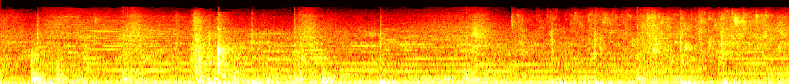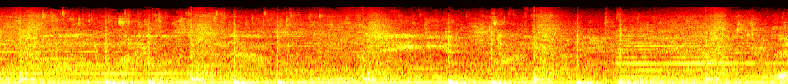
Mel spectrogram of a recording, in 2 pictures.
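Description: Water pours and splashes into a Dutch oven of chicken stew cooking outdoors on a smoker grill, a steady close-up stream with faint clatter around it.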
